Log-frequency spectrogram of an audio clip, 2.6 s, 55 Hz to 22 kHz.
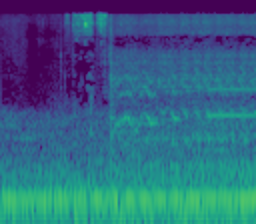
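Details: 1998 Dodge Ram 1500 after crank sensor replacement: low, even starter churning with no firing; crank-no-start, no crank RPM signal though 5-volt reference present, ASD relay issue and SCI bus being investigated, cause not yet found.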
